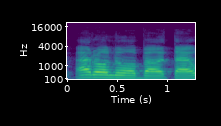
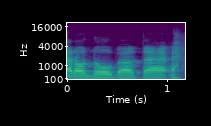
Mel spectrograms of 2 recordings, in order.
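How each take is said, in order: First: Louder, laughing "I don't know about that"; amused skeptical. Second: Said in the usual way. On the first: Real, not acted. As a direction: scoff at the rumor with a grin.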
